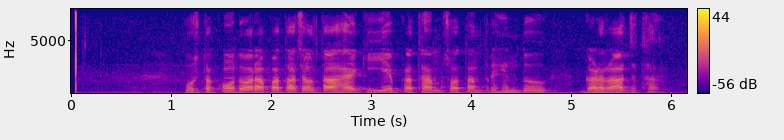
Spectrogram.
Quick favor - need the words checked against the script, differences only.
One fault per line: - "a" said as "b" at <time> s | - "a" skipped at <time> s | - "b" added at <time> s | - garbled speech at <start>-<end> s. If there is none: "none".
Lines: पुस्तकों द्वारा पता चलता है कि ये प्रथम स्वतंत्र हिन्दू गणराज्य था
none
